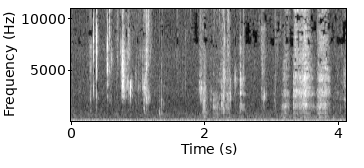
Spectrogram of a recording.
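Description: Biting into and chewing a grilled tortilla burrito close to the microphone: many short, irregular crunches and mouth clicks, over a low steady hum.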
